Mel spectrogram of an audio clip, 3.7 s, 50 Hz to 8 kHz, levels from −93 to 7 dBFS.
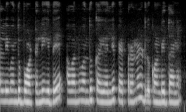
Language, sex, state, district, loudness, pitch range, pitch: Kannada, female, Karnataka, Bidar, -16 LUFS, 240-255 Hz, 250 Hz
